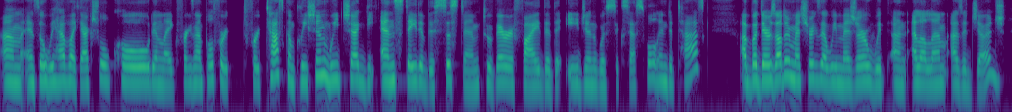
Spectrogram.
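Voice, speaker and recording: A woman with a Quebec French accent explains her work in English, her first language being French. Her voice is smooth and clear, recorded dry and close. She talks in a casual interview way, pausing on fillers and restarting phrases. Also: medium pitch, fairly even intonation, no room sound. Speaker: guest.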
